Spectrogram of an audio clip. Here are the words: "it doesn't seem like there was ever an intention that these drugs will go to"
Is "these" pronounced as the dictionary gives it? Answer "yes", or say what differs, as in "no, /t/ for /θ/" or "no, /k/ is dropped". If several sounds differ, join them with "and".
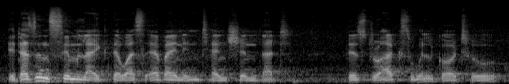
no, /s/ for /z/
